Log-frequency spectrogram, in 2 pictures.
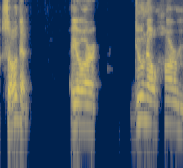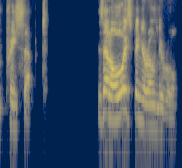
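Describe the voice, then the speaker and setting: A man's voice: on the high side, animated, slow, long pauses. An actor in a readers theater drama playing a stern, weary policeman, admonishing and authoritative. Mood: lecturing. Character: stern, weary Irish male beat policeman, bullying. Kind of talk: readers theater stage acting.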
